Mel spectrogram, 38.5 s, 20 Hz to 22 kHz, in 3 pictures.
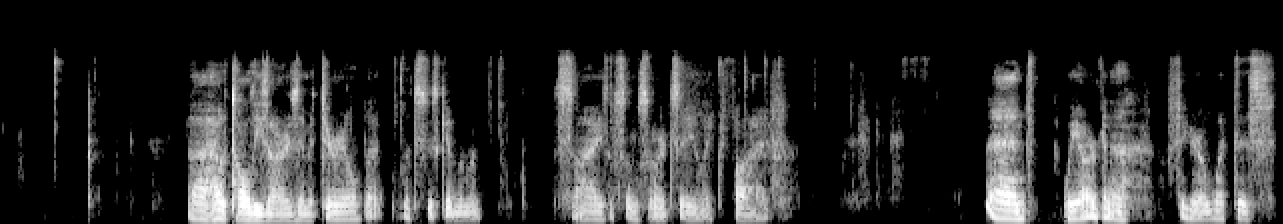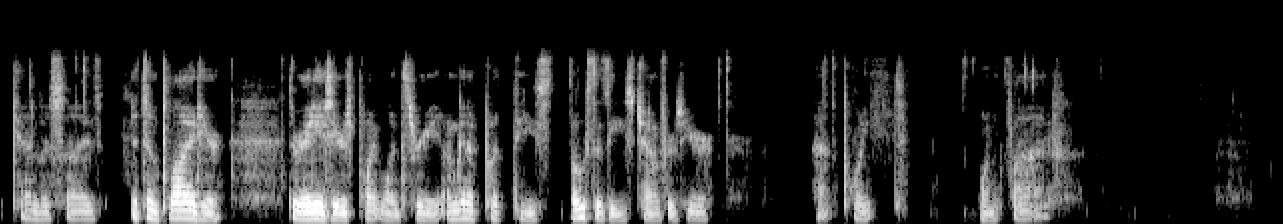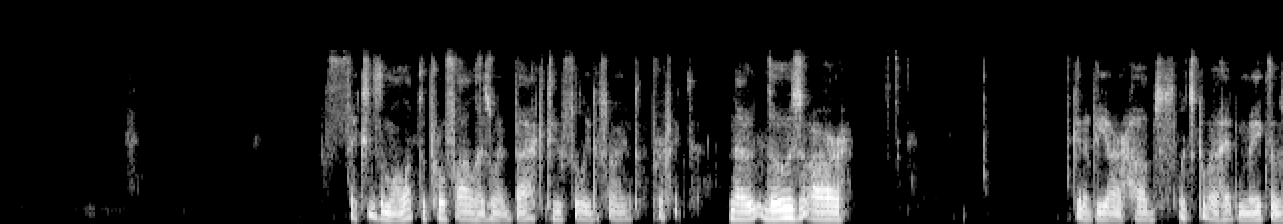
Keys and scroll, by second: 2.5 d, 7.2 typing, 18.3 d, 21.9-23.2 typing, 23.7 Return.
